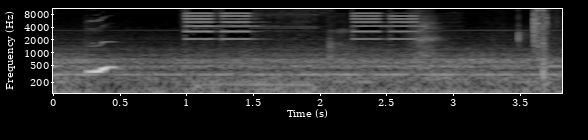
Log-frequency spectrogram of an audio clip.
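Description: A phone chimes with short message alerts.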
